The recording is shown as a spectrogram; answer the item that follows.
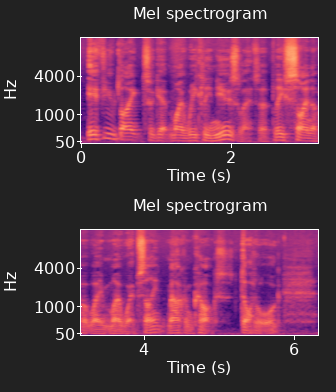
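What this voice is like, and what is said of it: Hoarse voice from a cold. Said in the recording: “I apologize for my voice. I've got a stinking cold and a bad throat”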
